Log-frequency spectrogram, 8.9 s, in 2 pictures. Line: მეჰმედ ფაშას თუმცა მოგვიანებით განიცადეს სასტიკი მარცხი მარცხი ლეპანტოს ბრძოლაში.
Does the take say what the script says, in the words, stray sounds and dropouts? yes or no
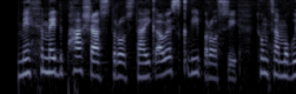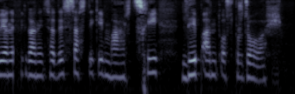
no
